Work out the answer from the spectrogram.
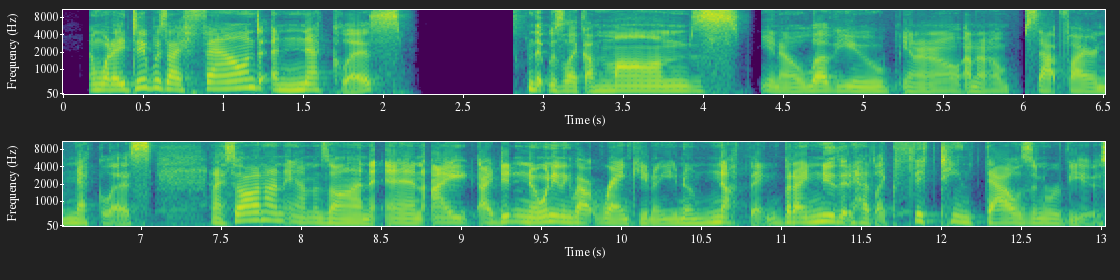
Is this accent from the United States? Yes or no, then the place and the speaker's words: yes; Oklahoma, United States; moved away as an adult; also born or lived in Boston; I stayed in my hometown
